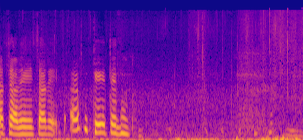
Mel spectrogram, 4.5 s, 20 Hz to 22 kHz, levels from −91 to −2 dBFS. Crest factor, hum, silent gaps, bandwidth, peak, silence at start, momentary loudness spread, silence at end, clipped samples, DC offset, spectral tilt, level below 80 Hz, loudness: 16 dB; none; none; 16.5 kHz; -6 dBFS; 0 s; 22 LU; 0 s; under 0.1%; under 0.1%; -6.5 dB/octave; -30 dBFS; -21 LUFS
